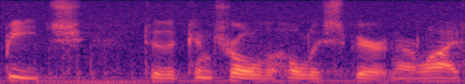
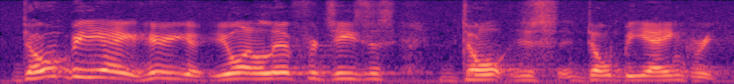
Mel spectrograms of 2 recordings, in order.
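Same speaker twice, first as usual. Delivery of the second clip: higher, louder mock command; mock scolding; 5 semitones higher, 5 dB louder than usual. Preacher mocking a simplistic rule, a mock scolding. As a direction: lampoon a preachy don't-be-angry order.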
